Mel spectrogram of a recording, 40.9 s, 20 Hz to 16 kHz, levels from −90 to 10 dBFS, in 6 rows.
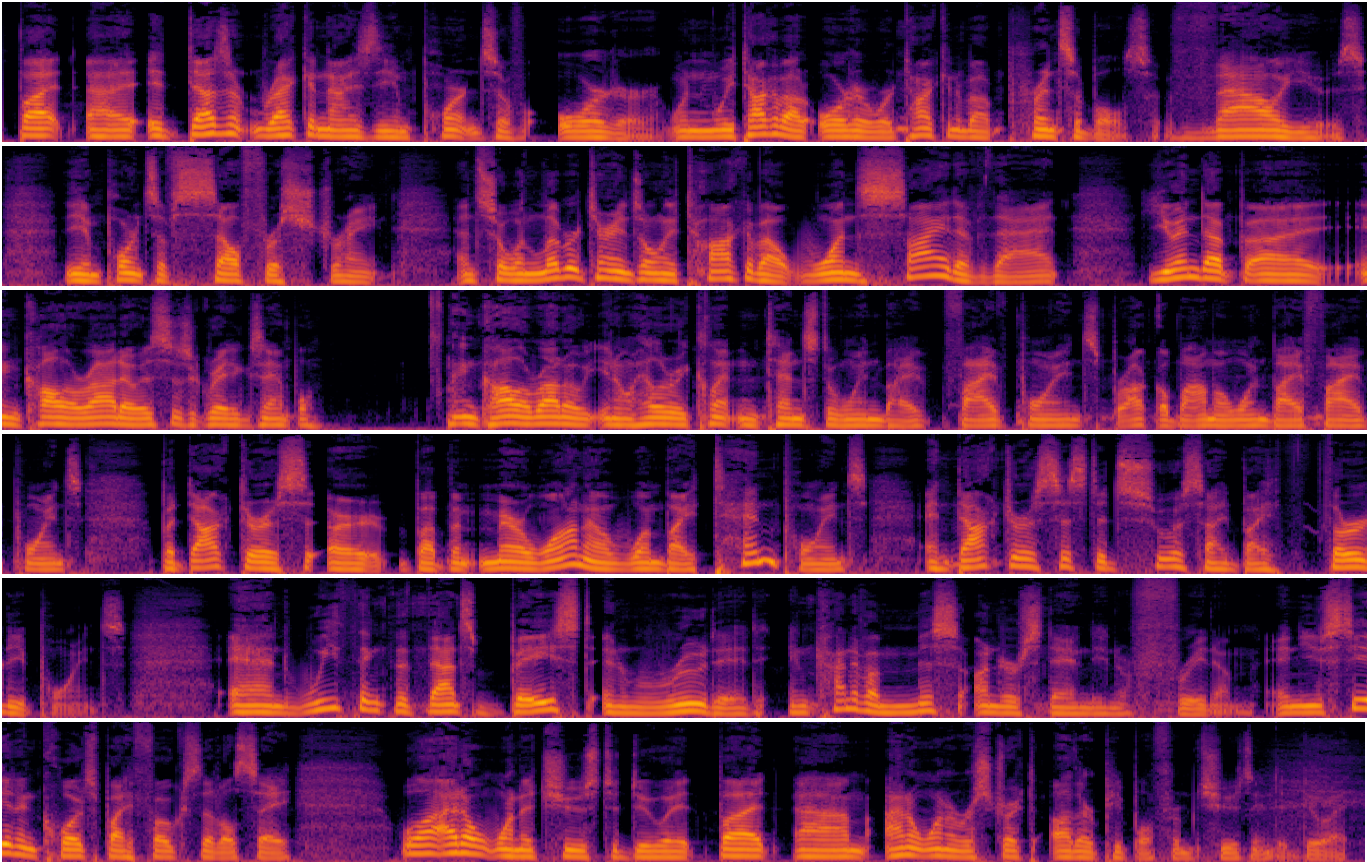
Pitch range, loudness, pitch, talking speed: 110-135 Hz, -19 LUFS, 120 Hz, 185 wpm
